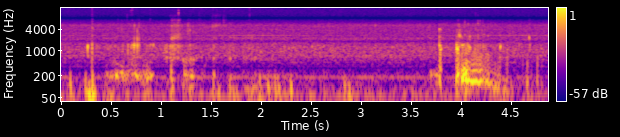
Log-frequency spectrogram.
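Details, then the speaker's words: Abdominal auscultation with a warmed stethoscope diaphragm held lightly on the right lower quadrant over the ileocecal valve: intermittent soft, high-pitched gurgling, cascading sounds, normally 5–30 per minute; normal bowel sounds. "note the character and frequency of bowel sounds which typically are high-pitched gurgling cascading sounds that occur intermittently five to thirty times per minute do not count the bowel sounds but determine if they are normal hypo active or hyperactive normally they sound like this"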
